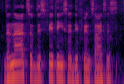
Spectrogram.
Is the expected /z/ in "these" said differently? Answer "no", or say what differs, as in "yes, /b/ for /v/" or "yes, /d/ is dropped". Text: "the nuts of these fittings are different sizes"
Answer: yes, /s/ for /z/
